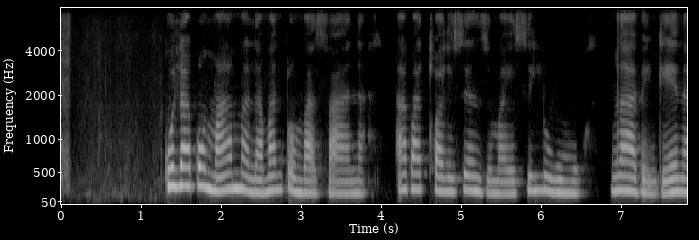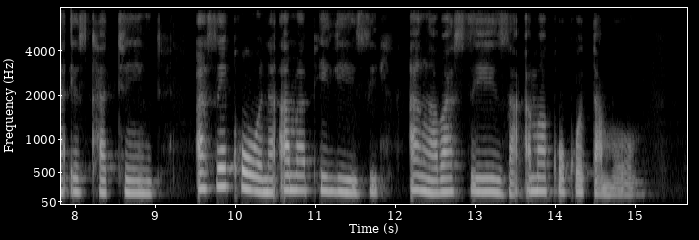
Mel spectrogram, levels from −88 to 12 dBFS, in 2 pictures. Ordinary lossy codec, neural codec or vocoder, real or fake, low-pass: AAC, 48 kbps; codec, 16 kHz, 2 kbps, FunCodec, trained on Chinese and English, 25 frames a second; fake; 7.2 kHz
